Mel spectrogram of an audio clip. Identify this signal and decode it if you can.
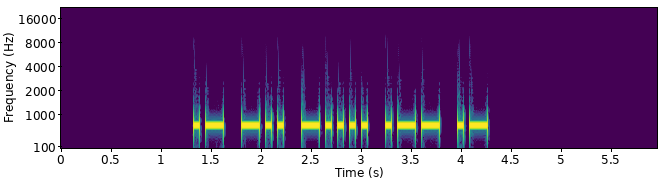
Morse code, heard as a keyed tone, about 20 wpm, 700 Hz. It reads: AD6WA
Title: USA Call Signs - 5 Characters - Repeated 3x - 20wpm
